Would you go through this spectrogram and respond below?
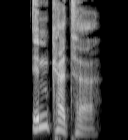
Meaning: inflection of imkern: 1. first/third-person singular preterite 2. first/third-person singular subjunctive II
- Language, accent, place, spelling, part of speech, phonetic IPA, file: German, Germany, Berlin, imkerte, verb, [ˈɪmkɐtə], De-imkerte.ogg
